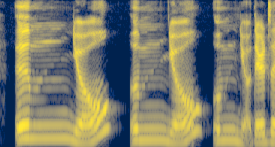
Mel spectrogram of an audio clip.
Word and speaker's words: 음료: So the chapter is called drinks and we say 음료, 음료, 음료. There is an assimilation happening. 음료, 음료, 음료.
